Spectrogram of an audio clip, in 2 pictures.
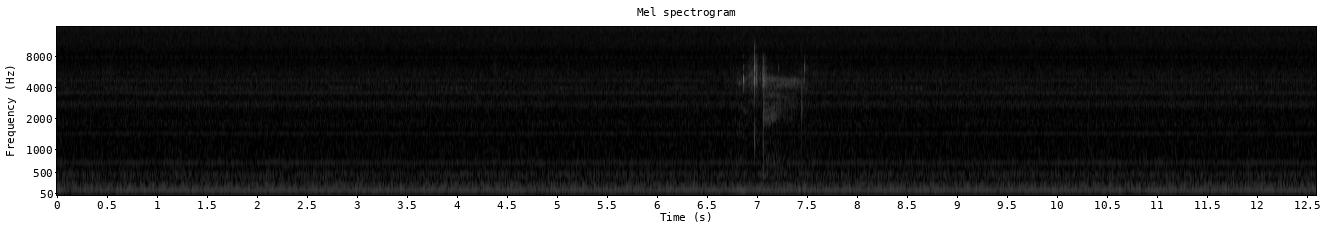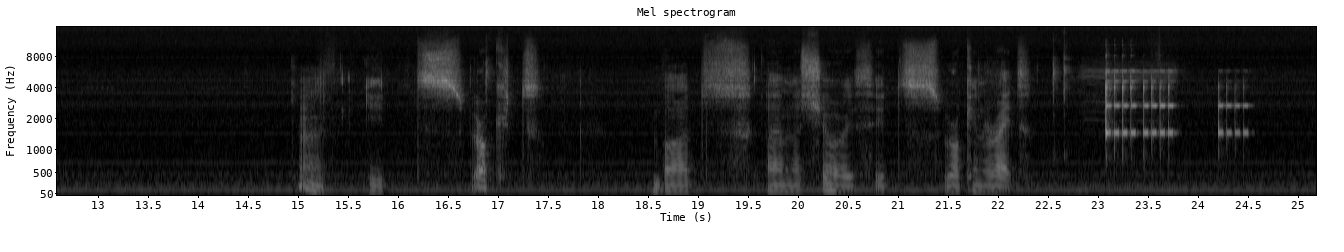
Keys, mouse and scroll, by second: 16.9-20.3 drag, 22.5 click.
